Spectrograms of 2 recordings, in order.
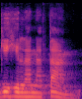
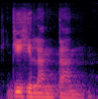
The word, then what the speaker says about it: gihilantan: So we get, for this word hilanat, if we affixate it with gi and an, the gi something something an as a circumfix, we get gihilanatan, right? Gihilanatan. But that doesn't sound so well in a normal conversational flow. So what happens is that this gets deleted, okay? This and now we just have gihilantan, okay?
